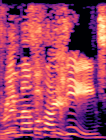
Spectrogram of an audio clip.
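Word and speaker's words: Rima Fakih: How do you say her name? – Rima Faki.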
